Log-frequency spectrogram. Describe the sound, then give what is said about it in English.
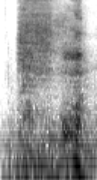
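A person sniffs a book in one sustained, breathy inhale lasting about a second, soft and airy with no other sounds around it. “He picks up a book and sniffs it.”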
